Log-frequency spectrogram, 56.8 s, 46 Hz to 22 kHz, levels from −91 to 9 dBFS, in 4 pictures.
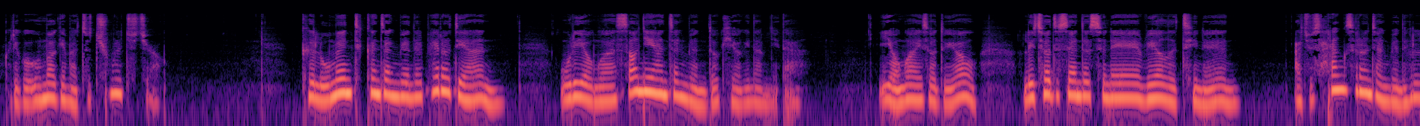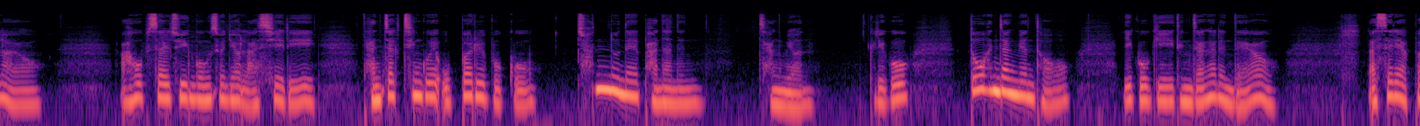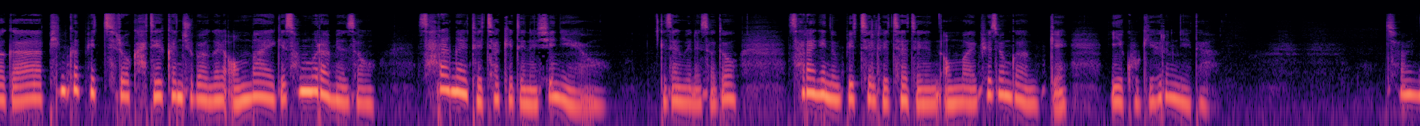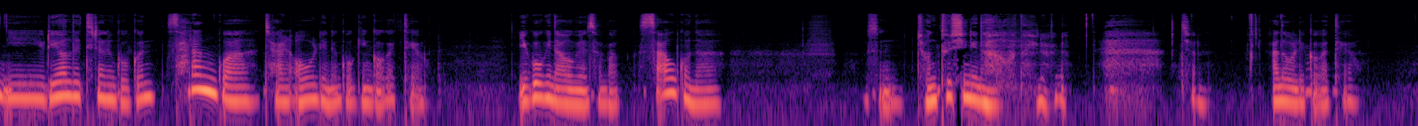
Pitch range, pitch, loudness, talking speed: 140-190 Hz, 160 Hz, -25 LUFS, 260 characters per minute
